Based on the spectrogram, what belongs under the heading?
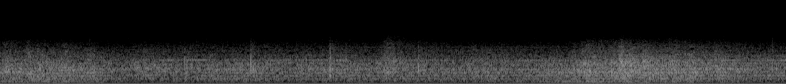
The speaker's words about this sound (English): Now, listen, here comes the train.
